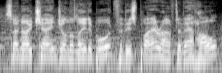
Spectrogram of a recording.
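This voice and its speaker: A man's voice: high voice, fairly even intonation, fast, music in the background. A man giving golf commentary as the lead announcer of a tournament.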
